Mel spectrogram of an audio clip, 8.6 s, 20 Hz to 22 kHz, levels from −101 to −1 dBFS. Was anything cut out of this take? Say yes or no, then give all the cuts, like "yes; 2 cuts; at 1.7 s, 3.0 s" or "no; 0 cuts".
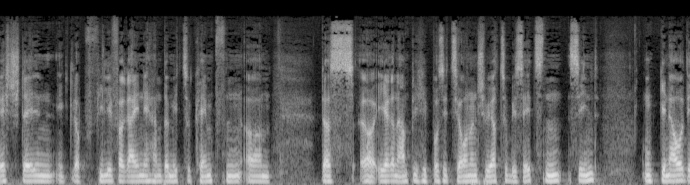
no; 0 cuts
